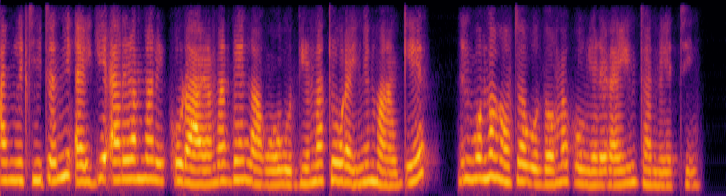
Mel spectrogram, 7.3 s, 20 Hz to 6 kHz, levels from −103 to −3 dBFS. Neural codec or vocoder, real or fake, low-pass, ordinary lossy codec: codec, 16 kHz, 1 kbps, FreqCodec, smaller model; fake; 5.4 kHz; none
